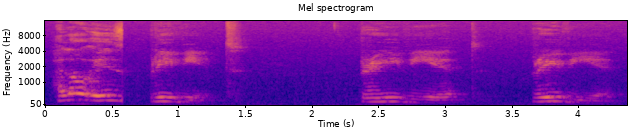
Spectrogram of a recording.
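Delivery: привет said clearly, syllable by syllable; Russian pronunciation demo. Shown as a demonstration. Teacher to students, modelling привет carefully. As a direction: model привет for learners to repeat. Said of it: "how to say hello in Russian language?".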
